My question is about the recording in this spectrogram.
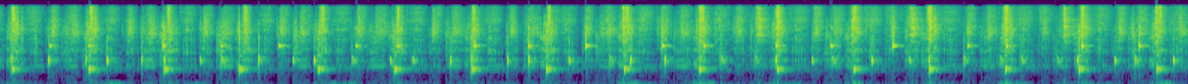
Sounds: playing guiro

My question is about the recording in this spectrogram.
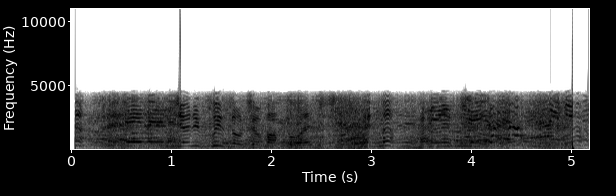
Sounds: Speech

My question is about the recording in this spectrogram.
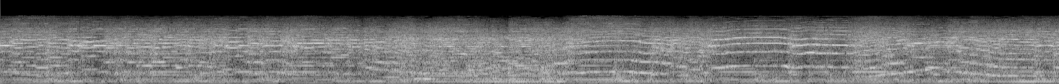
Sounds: Musical instrument, Electric guitar, Music, Guitar

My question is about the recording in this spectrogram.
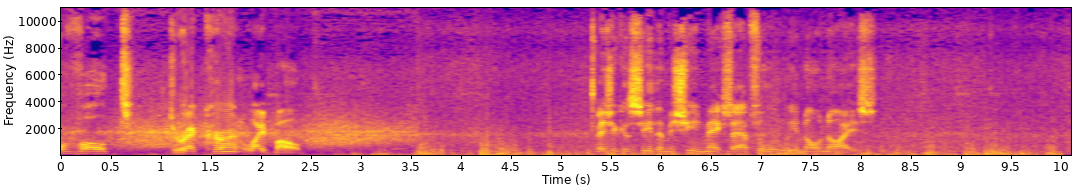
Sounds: Wind, Speech

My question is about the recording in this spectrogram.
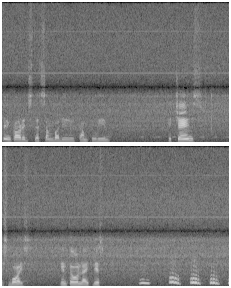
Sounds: Speech

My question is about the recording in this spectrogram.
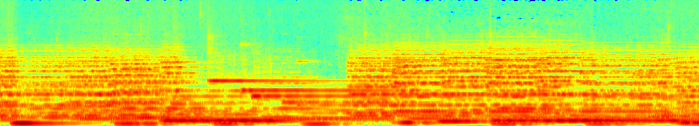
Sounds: Organ, Music, Piano, Musical instrument, Keyboard (musical), Electric piano, playing piano

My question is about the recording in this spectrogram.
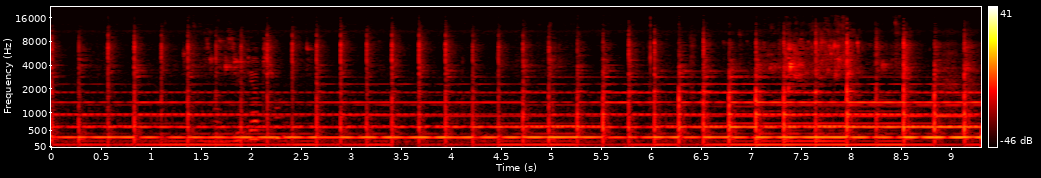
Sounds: singing bowl

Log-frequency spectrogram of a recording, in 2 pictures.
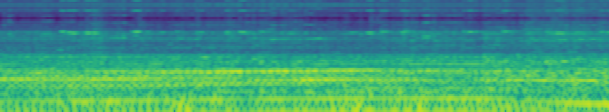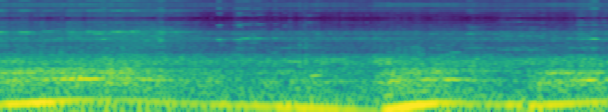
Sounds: outside, urban or man-made, Vehicle

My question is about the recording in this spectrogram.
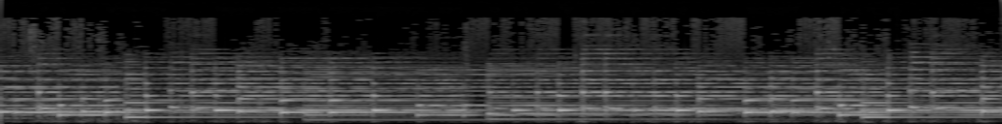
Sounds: Music

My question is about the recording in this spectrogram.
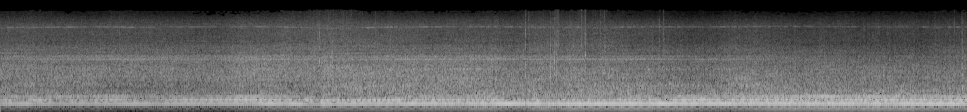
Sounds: lawn mowing

